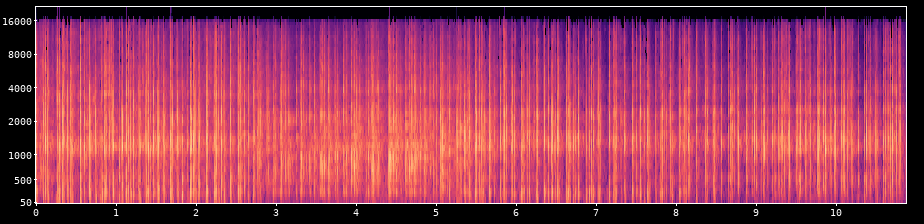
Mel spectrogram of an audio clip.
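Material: Cardboard.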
